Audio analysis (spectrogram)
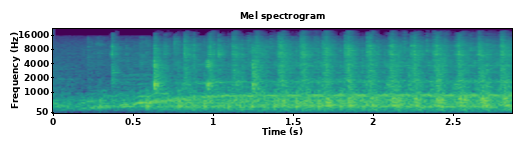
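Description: An embroidery sewing machine stitches an in-the-hoop wallet, a steady continuous whir with a fast rapid needle pulse, close and loud throughout with no talk.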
